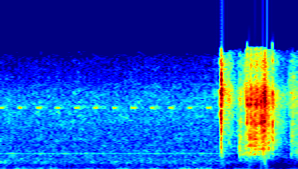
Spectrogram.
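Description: Quiet room tone, then near the end a short rattle of tablets shaken in a plastic pill bottle as it is moved.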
